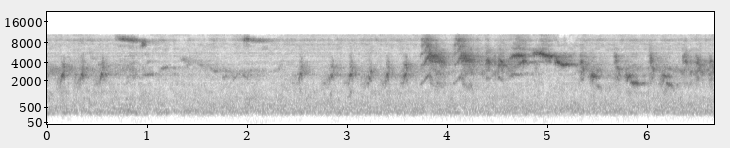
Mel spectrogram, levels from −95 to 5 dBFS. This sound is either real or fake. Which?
fake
